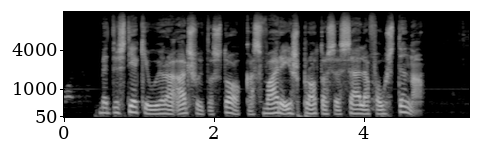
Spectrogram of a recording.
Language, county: Lithuanian, Kaunas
